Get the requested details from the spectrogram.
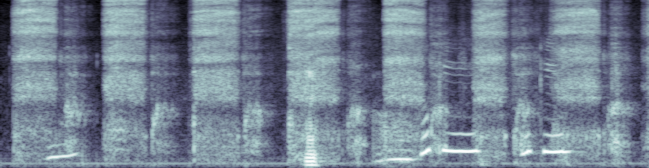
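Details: Beagle named Luke makes repeated loud, harsh snorting inhalations about once a second while the owner soothes him; reverse sneezing episode.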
